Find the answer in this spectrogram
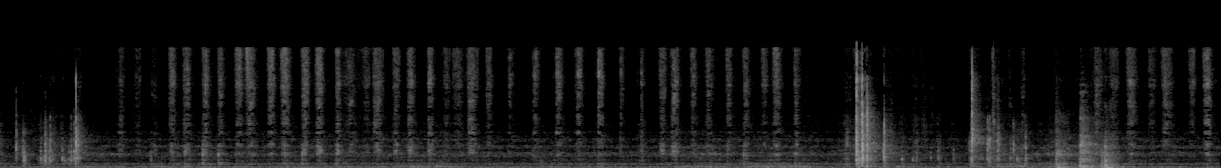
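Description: Faint, rapid scratching of a paintbrush's bristles stroking acrylic paint across a canvas board in short cross-hatch strokes, with a few louder strokes in the last third.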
